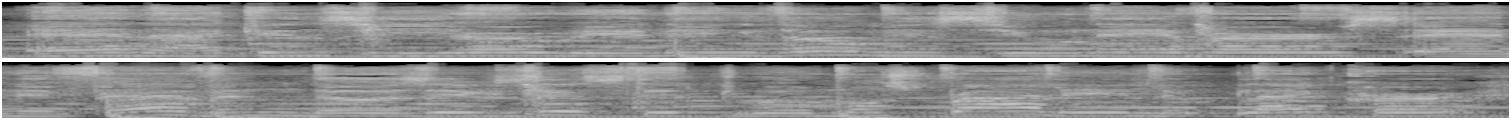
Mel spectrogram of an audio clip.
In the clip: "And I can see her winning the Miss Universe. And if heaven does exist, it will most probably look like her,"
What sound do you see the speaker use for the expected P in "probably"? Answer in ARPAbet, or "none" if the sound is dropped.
B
